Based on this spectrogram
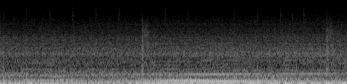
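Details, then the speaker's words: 2001 Mazda Miata LS, freshly rebuilt 6-speed manual transmission, cold start, in neutral with clutch released; even engine drone and smooth driveline hum, no whine, grind or clunk; normal transmission running. "Okay. So that's good, no noises."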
